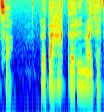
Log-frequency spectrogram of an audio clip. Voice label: "hagr", Welsh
